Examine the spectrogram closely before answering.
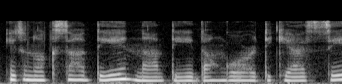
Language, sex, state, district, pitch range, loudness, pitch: Nagamese, female, Nagaland, Kohima, 180-205 Hz, -14 LUFS, 190 Hz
